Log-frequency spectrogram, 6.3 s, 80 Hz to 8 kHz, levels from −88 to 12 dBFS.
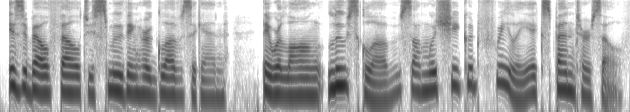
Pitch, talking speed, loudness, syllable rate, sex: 180 Hz, 180 wpm, -17 LUFS, 5.3 syllables/s, female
